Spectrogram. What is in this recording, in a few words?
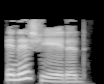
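"initiated", British English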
